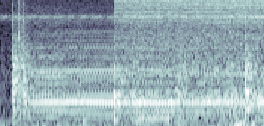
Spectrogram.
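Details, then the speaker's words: Polytron stereo compo with faulty radio, before Bluetooth module install: click then small motor humming at steady even mid-pitch; cassette deck mechanism motor still spinning normally. "kita tekan untuk dinamo mekanik di dalam masih berputar"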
